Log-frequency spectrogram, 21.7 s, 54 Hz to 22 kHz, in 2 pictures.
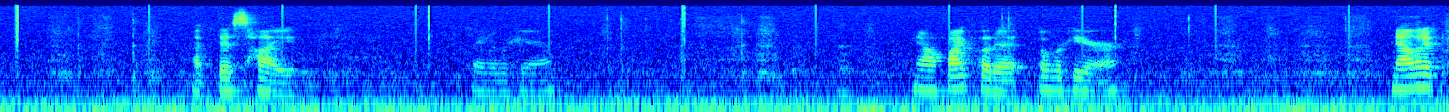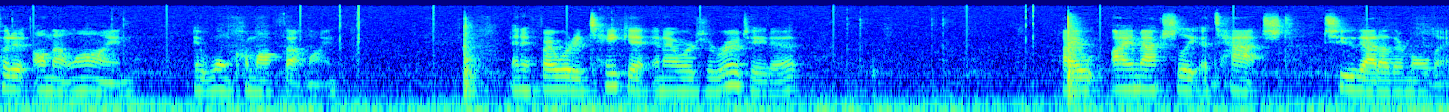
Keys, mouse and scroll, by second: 4.5 click, 5.1 middle click, 5.9-6.3 scroll up 1, 7.5 click.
